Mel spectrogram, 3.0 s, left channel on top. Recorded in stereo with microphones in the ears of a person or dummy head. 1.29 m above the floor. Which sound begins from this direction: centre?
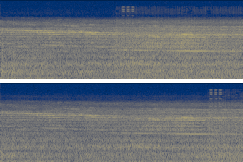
An aircraft, at 0.0 s.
